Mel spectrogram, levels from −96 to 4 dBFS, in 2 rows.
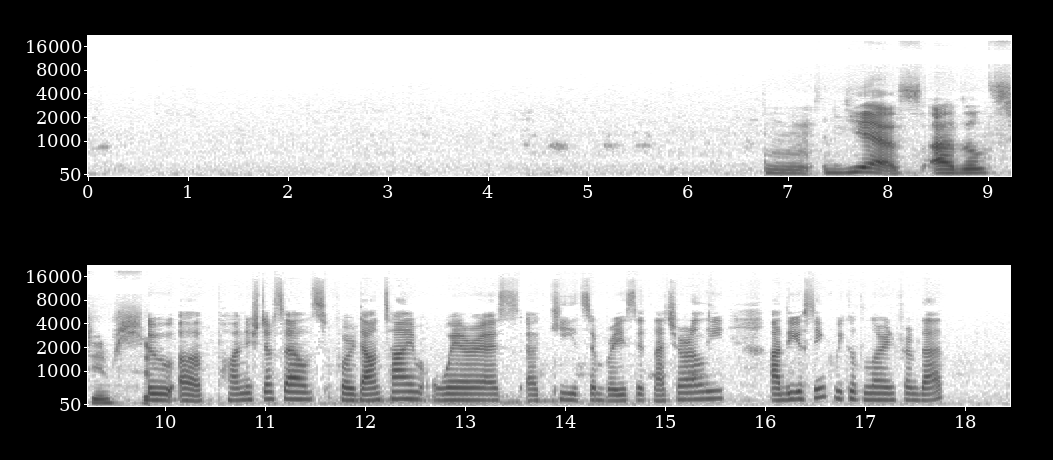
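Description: From 6.78 to 9.83 s the speech turns slow and deep. This is stereo read as mono. The left and right samples, which alternate in the stream, are taken in turn as one channel. Each stereo frame becomes two mono samples, so the audio runs at half speed and drops a full octave, 12 semitones. The voice drags and sounds heavy. A faint mirrored copy of the sound also shows up in the upper half of the spectrum.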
